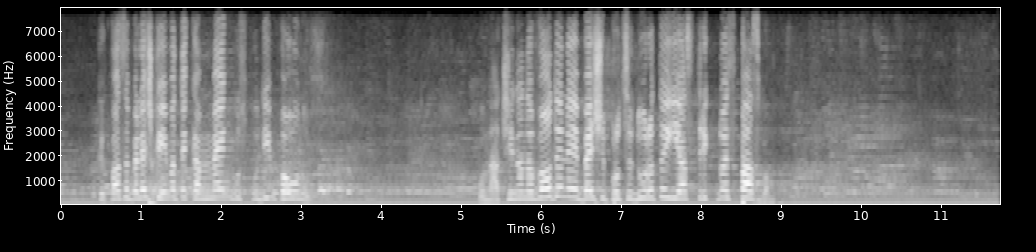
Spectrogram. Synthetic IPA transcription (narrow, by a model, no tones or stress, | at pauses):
kɐkvazɐbɛlɛʃkəimət̪ɛkɐmːɛnɡospod̪inpɐlˠnof | ponat͡ʃinənɐvɔd̪ɛnɛːbɛʃɛpɾot̪sɛd̪uɾət̪əijasːt̪ɾik̚t̪noɛspazvəm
